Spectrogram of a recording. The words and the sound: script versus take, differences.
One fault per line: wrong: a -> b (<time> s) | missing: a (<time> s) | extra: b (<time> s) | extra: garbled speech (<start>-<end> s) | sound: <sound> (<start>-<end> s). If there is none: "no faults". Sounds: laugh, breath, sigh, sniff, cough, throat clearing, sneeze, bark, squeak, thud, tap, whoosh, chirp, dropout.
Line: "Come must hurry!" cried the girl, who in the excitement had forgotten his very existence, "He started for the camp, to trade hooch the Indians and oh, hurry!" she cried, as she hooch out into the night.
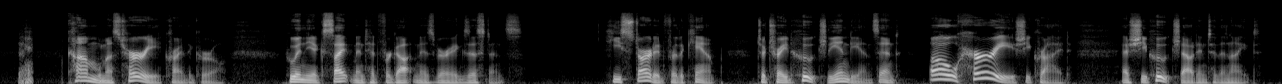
sound: laugh (0.2-0.3 s)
